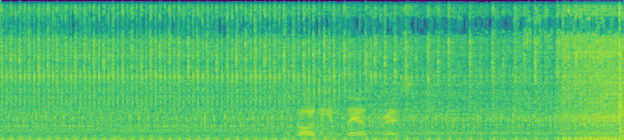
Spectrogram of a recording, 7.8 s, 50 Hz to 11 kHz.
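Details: 2005 Honda Deauville NT650V V-twin after carburetor check (vacuum pistons repositioned, pilot screw set), warmed about three minutes, choke off, idle set low: steady even low thump with no popping, banging or exhaust noise; running cleanly.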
